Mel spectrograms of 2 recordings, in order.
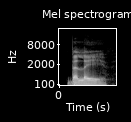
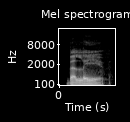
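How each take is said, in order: Both takes have the same delivery.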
